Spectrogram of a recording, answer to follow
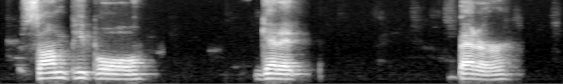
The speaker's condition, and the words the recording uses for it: Aphasia. And I said, you know, I have a little bit of a slower time and that's it.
